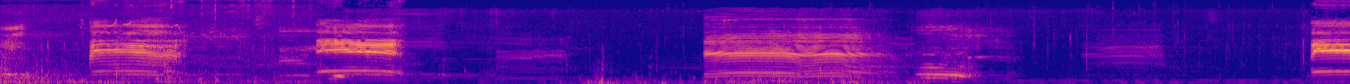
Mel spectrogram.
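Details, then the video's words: Tame female cows in a group on a road, calling the herd: loud, long, drawn-out moos with rich harmonics. Several overlap, roughly ten calls a minute with quieter gaps between them. "the sound of cows calling the herd"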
